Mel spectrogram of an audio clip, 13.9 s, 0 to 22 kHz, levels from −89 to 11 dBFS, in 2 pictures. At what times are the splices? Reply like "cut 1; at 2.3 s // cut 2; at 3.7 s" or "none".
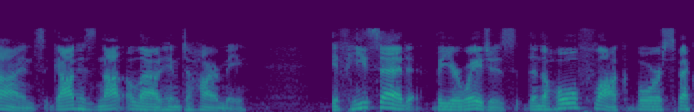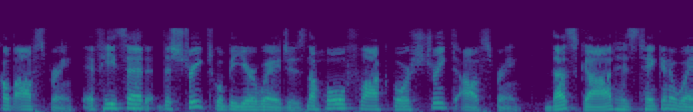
cut 1; at 4.4 s // cut 2; at 7.7 s // cut 3; at 10.0 s // cut 4; at 12.2 s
